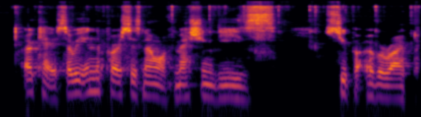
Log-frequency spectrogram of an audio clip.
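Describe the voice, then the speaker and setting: A man speaks with a fairly low pitch and ordinary pitch variation. His is a plain, everyday voice. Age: 40s. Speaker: baking vlogger and life coach. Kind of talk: casual cooking tutorial with reflections. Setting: home kitchen. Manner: warm, conversational.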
